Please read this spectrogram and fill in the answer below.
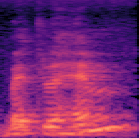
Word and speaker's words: Betlehem: Betlehem es dicho en hebreo, ¿está bien? Betlehem, ¿sí? Así se dice, Betlehem.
